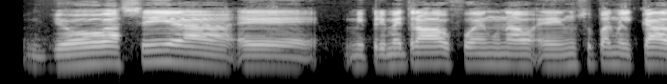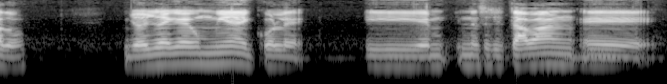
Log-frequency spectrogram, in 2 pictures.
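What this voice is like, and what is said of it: Dominican Spanish accent. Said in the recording (Spanish): “Sé que tú eres dominicano por el acento.”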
